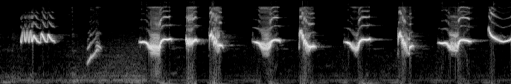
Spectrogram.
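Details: Asian pied starling song used as a lure and master recording to train starlings: loud, clear whistled notes, each a quick downward-then-rising slur, repeated about twice a second after a high buzzy opening phrase; little background sound.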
